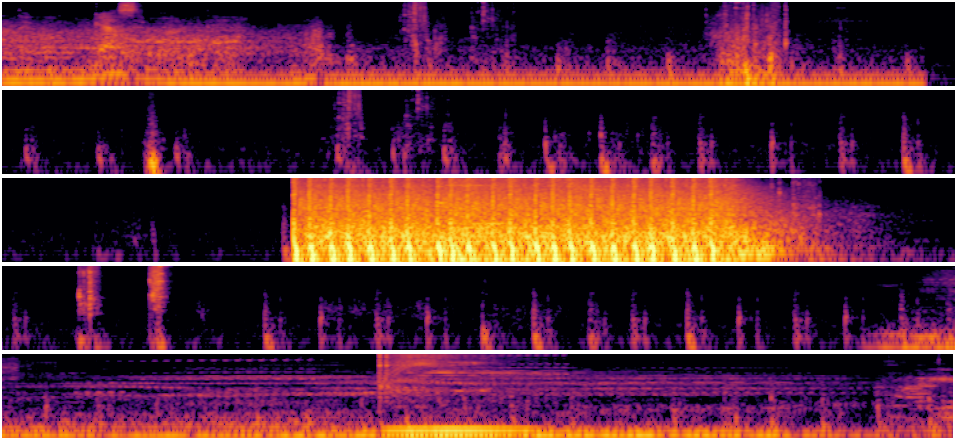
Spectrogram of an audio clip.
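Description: Gunfire in the mobile battle-royale game PUBG Mobile: a dense burst of loud shots lasting about two seconds, surrounded by scattered footstep-like taps and stretches of game noise, with someone talking through much of it.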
